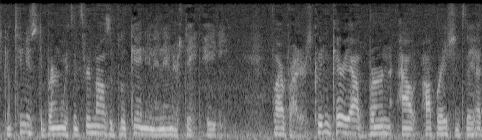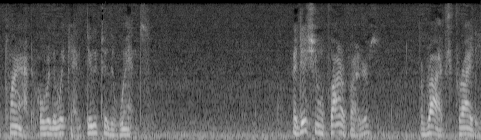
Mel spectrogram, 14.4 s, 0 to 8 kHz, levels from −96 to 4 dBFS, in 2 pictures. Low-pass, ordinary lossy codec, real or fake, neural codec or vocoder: 7.2 kHz; AAC, 48 kbps; fake; vocoder, 44.1 kHz, 128 mel bands, Pupu-Vocoder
